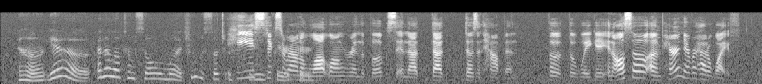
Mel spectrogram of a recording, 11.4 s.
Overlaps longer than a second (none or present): present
